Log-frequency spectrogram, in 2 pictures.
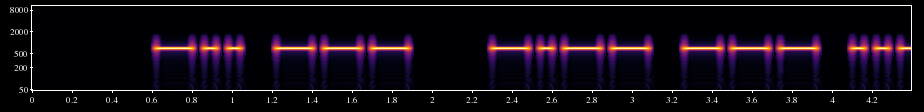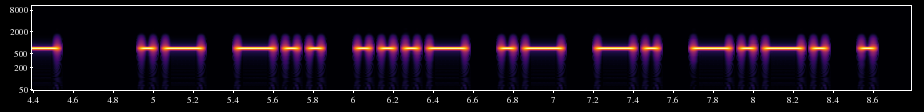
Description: Morse code, heard as a keyed tone, about 20 wpm, 700 Hz. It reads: DO YOU ADVANCE
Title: Sentences from Top 1400 Words 20wpm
